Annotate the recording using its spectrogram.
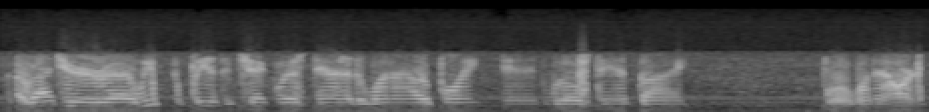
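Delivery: crackly distant radio transmission; astronaut radio. Real, not acted. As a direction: spacecraft air-to-ground radio. Crew reporting over radio.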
